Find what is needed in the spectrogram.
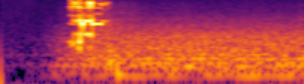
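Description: A brief, bright chime-like sound effect about half a second in, a broadcast transition sting marking the end of the logo bumper, followed by faint studio room tone.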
